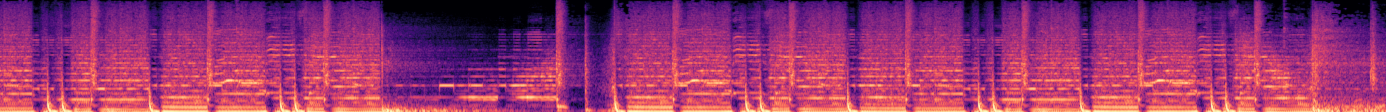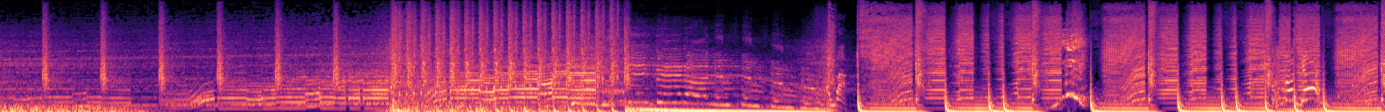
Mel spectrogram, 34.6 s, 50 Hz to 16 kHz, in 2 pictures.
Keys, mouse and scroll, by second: 1.7 click, 2.5 click, 3.9 click, 5.2 click, 6.2 click, 7.5 click, 8.3 click, 10.1 click, 11.4 click, 13.8 click, 18.1 click, 20.1 click, 20.6 click, 21.6 click, 22.4 click, 23.6 click, 24.3 click, 24.7-25.9 typing, 26.6 click, 29.2 click, 31.3 click, 32.6 click, 33.0 click, 34.5 click.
